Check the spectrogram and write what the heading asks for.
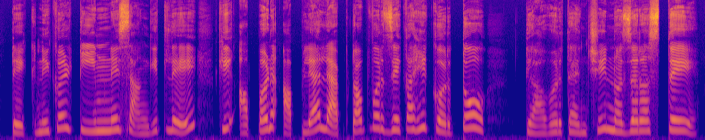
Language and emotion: Marathi, fearful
